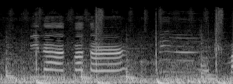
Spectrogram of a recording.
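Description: Dogs whining in a run of high-pitched, wavering cries over steady background noise.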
